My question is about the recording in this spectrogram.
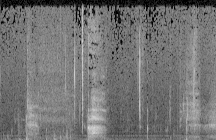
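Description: Soft mouth and sipping sounds come from someone tasting Cordun London Dry Gin with River Tonic Water. There are a few brief, quiet slurps and smacks, with one louder burst in the middle, over a hushed background.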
